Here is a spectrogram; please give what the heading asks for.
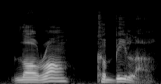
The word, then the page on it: Laurent Kabila: American English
